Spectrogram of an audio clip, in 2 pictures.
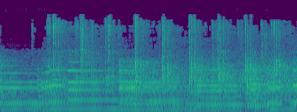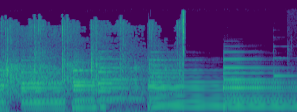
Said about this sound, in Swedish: En applåd. Tack.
